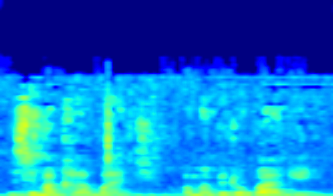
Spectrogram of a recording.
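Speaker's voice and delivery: ordinary delivery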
